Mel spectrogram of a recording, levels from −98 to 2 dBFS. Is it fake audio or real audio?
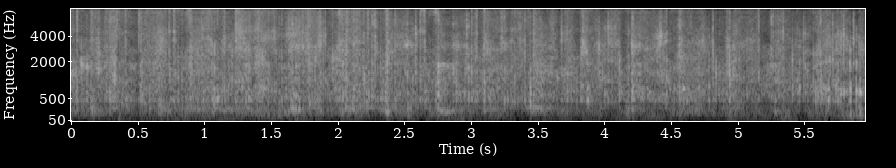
fake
